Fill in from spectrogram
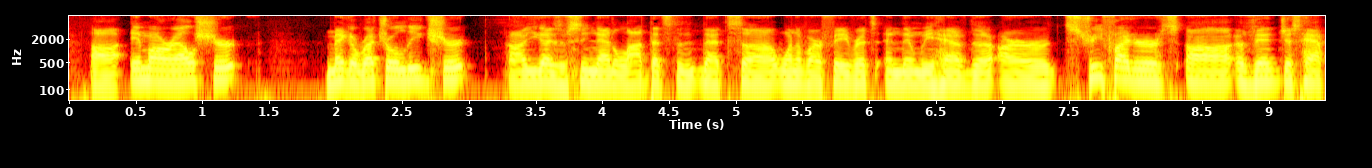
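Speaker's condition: Cleft palate; congenital cleft palate

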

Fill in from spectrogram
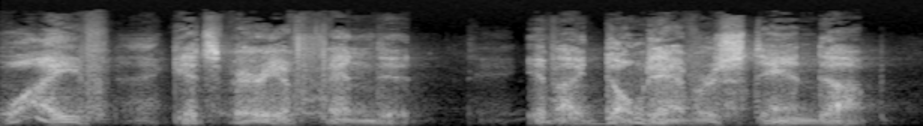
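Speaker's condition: Voice box removal needed; vocal cord cancer

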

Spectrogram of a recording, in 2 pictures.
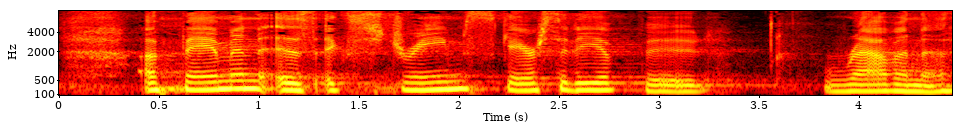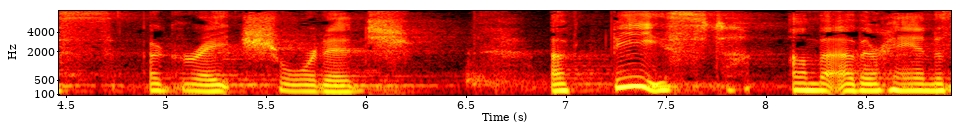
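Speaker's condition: Cleft lip and palate, severe

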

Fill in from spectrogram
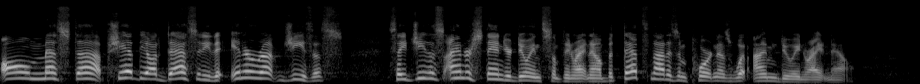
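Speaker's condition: No condition

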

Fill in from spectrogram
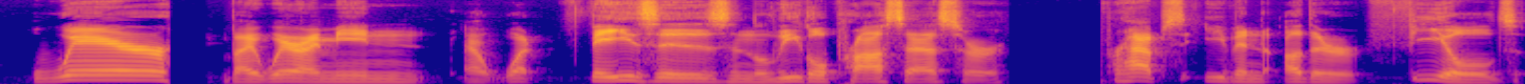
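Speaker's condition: No condition

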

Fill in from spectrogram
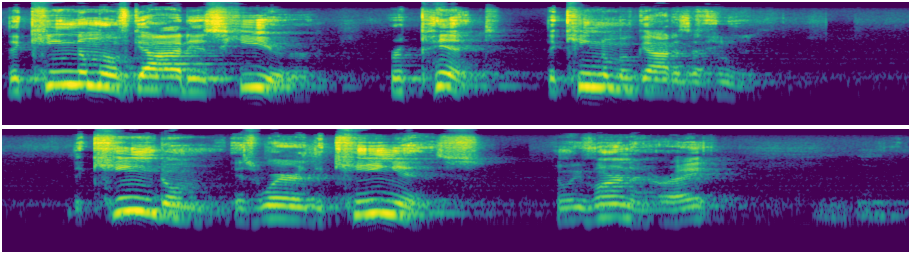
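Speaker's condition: No condition

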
